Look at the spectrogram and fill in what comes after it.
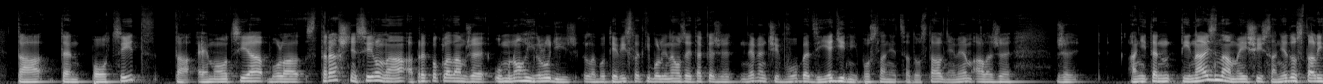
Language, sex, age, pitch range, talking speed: Slovak, male, 30-49, 120-150 Hz, 170 wpm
